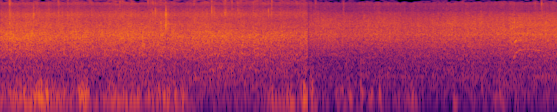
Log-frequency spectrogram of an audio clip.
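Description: Steady rain falling on a wet concrete rooftop, with a low rumble underneath during the first two seconds or so.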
